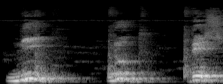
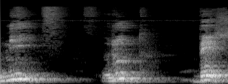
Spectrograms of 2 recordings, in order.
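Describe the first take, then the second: First: নি, রুদ, দেশ said again as three separate beats with pauses; split into syllables. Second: নি, রুদ, দেশ said as three separate beats with pauses; split into syllables. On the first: Teacher repeating the syllable count for the class. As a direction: count out each syllable of নিরুদ্দেশ. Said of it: "তিনবার মুখ থেকে বললাম না?". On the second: Teacher showing students the syllables, paused. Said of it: "তুমি নিজেই বলে দেখো". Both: Shown as a demonstration.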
